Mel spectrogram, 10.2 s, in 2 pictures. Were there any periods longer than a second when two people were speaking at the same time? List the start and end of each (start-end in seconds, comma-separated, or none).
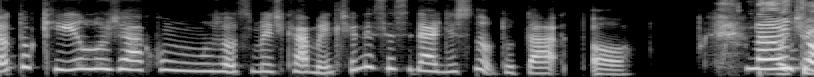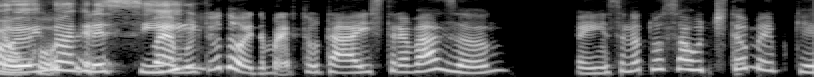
4.7-6.2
